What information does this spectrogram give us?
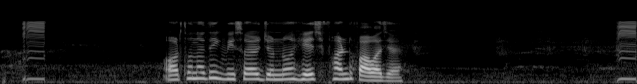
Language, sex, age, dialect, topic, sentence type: Bengali, female, 31-35, Standard Colloquial, banking, statement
